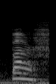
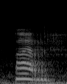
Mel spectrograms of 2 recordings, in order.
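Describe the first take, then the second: First: The final r is voiceless. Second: The final r is voiced. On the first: The speaker calls it right. "la pronunciación correcta es par" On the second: The speaker calls it wrong. "Usualmente pronuncian par"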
